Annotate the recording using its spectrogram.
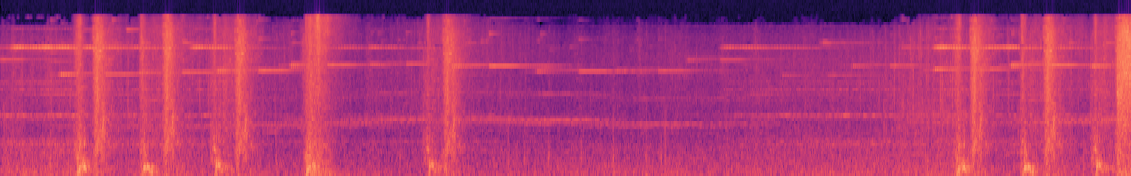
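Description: A sword swishes and strikes repeatedly.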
